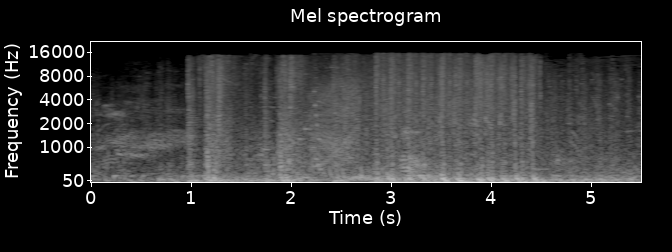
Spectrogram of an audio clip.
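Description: A heavy video game shotgun fires booming blasts.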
